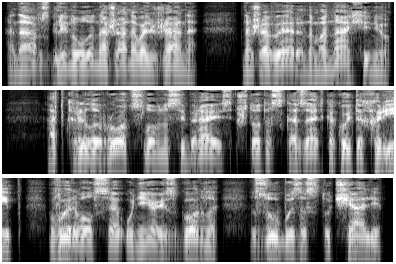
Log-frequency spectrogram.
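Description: Deep-voiced male audiobook narrator. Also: no echo, clean studio sound. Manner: measured, dramatic reading. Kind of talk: scripted narration.

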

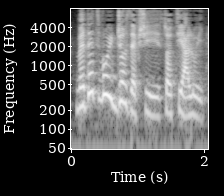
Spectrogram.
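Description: A woman's voice: mid-range voice, sing-song, a bit bright, husky. A woman voicing a pompous, fawning, hypocritical older man who speaks in an ingratiating way.

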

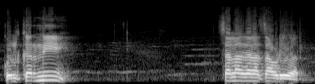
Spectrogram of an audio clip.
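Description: A male storyteller voicing a gruff, abusive middle-aged police inspector who barks and curses at his men. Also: on the high side, takes it slowly, pitched above the performer's own voice. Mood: mocking. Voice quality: barking, cursing.

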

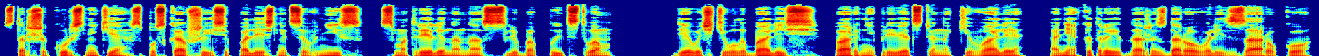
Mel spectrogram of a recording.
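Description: A man narrating a fantasy audiobook in the first person, calm and even. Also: very deep voice, unhurried, creaky, no echo, studio quality.

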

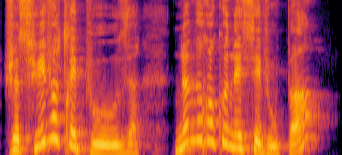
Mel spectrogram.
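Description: A timid young bride from a period novel, gentle and trembling, her voice lifted high and breathy, as an audiobook reader puts her on. She sounds soft and fragile. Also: wildly swooping pitch, unhurried, full character voice. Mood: gentle pleading. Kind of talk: audiobook character voice.

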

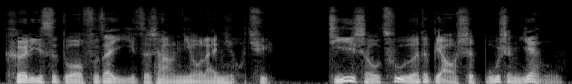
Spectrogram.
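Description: Deep, husky male narrator. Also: no room sound, clean studio sound. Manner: steady, measured storytelling. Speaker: audiobook narrator. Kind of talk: scripted novel narration.

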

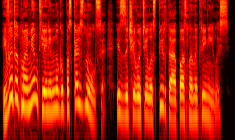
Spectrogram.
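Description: A man's voice: sits high, fast, darkish tone, no room sound. Earnest male audiobook narrator, dry sound. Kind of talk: first-person audiobook narration. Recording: dry close studio voice.

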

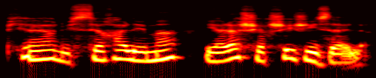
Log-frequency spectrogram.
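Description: A woman reading a classic story aloud as audiobook narration, measured and even. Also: medium pitch. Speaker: reader.

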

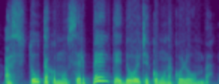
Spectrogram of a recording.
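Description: Woman reading a kind wise pioneer dad, calm and a bit teasing, warm mellow tone, dull lo-fi audio. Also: medium pitch, moderate pace, gravelly. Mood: gentle. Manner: calm, gently teasing advice. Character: kindly wise pioneer father, fiddler.

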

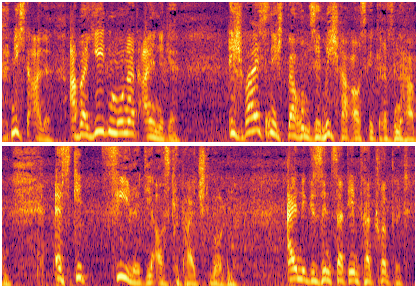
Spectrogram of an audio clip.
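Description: A pleading, whipped barber. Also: male voice, darkish tone, a little hiss or hum. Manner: earnest, imploring, rising in pitch when upset. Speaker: radio drama actor. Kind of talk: radio drama acting.

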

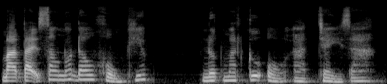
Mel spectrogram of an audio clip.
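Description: A woman narrating a romance story in a measured, emotive way. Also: on the low side, animated. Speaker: audiobook narrator. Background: soft background music.

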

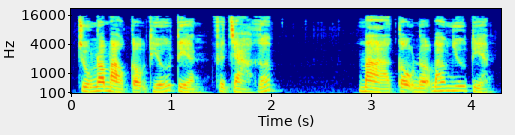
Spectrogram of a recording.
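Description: A fretful older housekeeper in a spoken storybook, her low voice hurrying to keep trouble away, put on by a woman narrator. She talks fast and placating, not quite calm. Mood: flustered. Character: anxious older female housekeeper, quick to placate.

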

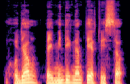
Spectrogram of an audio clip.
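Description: A man's voice: lowish voice, creaky, a little mellow, no echo, clean studio sound. A man voicing a doubtful older ranch partner. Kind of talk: audiobook character voice.

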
